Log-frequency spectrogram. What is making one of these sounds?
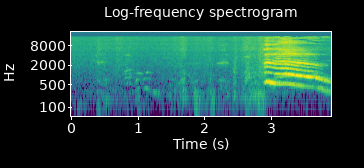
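A toddler thumps down onto soft cushions.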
